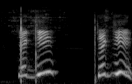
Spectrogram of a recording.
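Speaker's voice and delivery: calling out loudly. Calling out someone's name repeatedly, shouting. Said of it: "अबे क्यों चिल्ला रही है?".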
